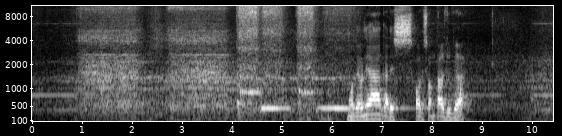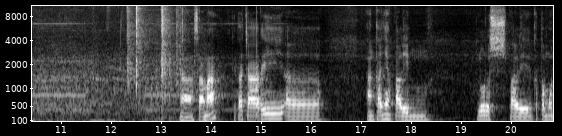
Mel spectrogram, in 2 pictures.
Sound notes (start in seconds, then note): 0.0 printer machine noise; 11.9 tripod noise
